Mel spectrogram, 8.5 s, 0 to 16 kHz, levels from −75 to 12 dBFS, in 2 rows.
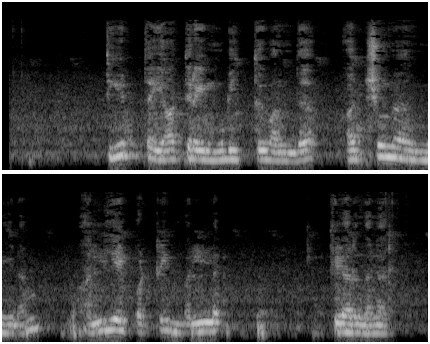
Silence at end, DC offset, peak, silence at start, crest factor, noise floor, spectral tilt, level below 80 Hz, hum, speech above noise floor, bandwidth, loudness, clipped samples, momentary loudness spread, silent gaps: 0.3 s; under 0.1%; -2 dBFS; 0.1 s; 16 dB; -42 dBFS; -6 dB/octave; -54 dBFS; none; 25 dB; 11.5 kHz; -17 LUFS; under 0.1%; 15 LU; none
